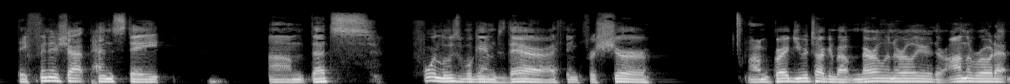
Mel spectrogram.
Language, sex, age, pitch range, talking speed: English, male, 20-39, 110-135 Hz, 165 wpm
